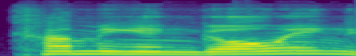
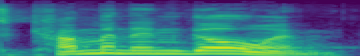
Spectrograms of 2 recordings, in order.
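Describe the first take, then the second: First: Said in the usual way. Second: "coming" said as comin', g dropped at the end; dropped g's. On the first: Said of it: "instead of saying". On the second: Retold or imitated. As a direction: clip the g off "coming", comin' and goin'. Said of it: "she drops her G's".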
